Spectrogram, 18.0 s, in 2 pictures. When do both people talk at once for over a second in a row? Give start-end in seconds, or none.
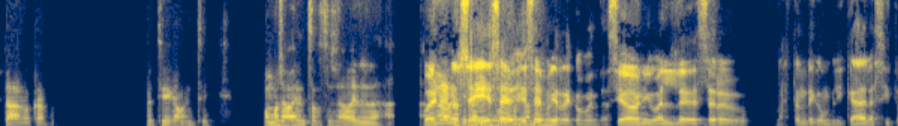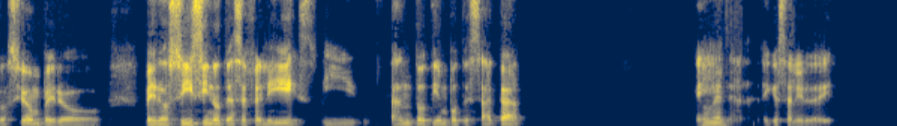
4.2-5.6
